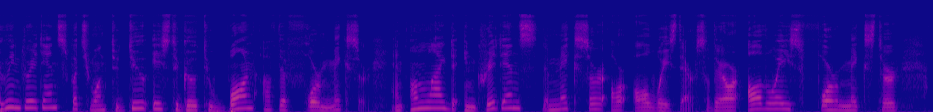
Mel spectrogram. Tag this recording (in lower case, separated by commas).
speech synthesizer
